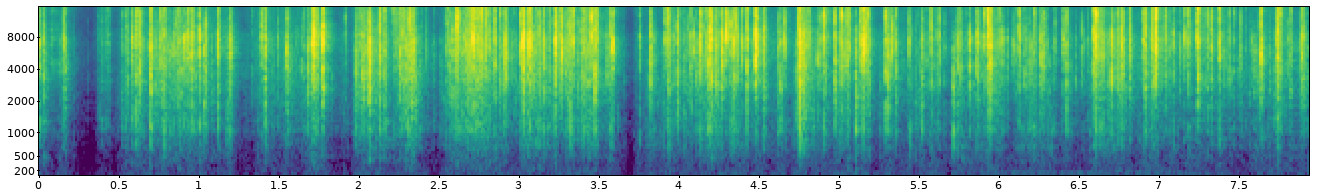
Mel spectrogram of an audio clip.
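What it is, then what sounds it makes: Clear plastic bag. A thin, transparent, empty plastic bag of medium size is crumpled and crinkled between both hands. It makes a dense, continuous run of bright, crackly rustling with almost no low end and only brief pauses. The crackles stop short with no lingering ring.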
